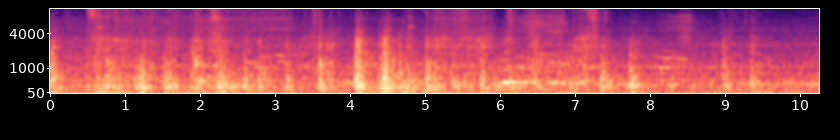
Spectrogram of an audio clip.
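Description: Tobu 6050 series electric train car (MoHa 6170) running between stations, heard from inside near the crew cab: a steady rumble and hiss with irregular clattering of the wheels on the track, and the car's air conditioning running.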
